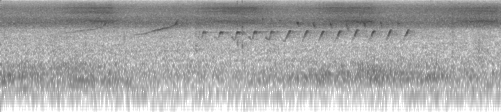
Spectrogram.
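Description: A songbird singing: a rising slurred note, then a quick run of about a dozen short down-slurred chirps that lasts a couple of seconds, over a steady low hum of backyard ambience.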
